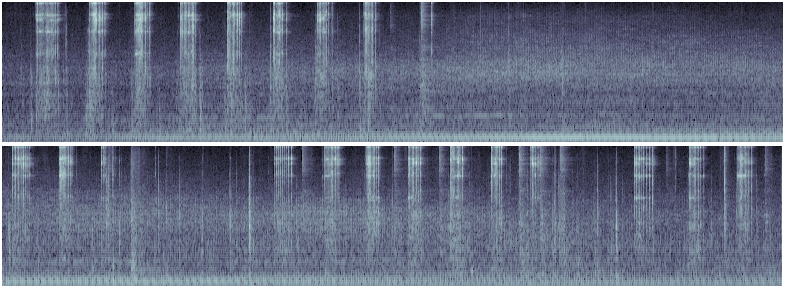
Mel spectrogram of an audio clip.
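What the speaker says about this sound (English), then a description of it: "And then ratchet it down." A hand ratchet being cranked down during tractor barn construction gives quick bursts of sharp metallic clicks, close and loud, with a pause of low background hum in the middle before the rapid clicking resumes.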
